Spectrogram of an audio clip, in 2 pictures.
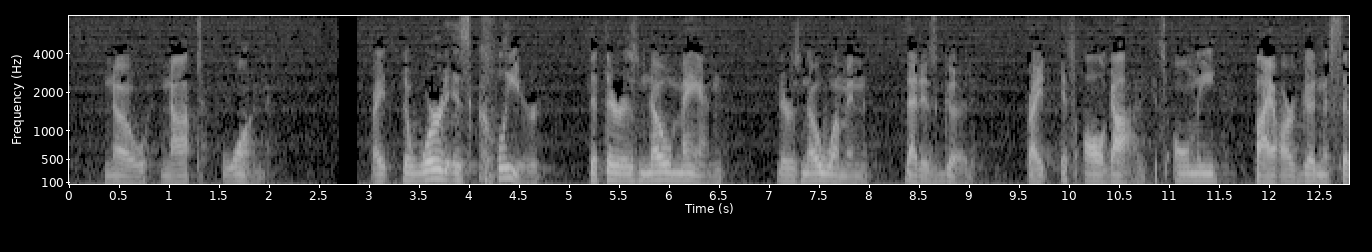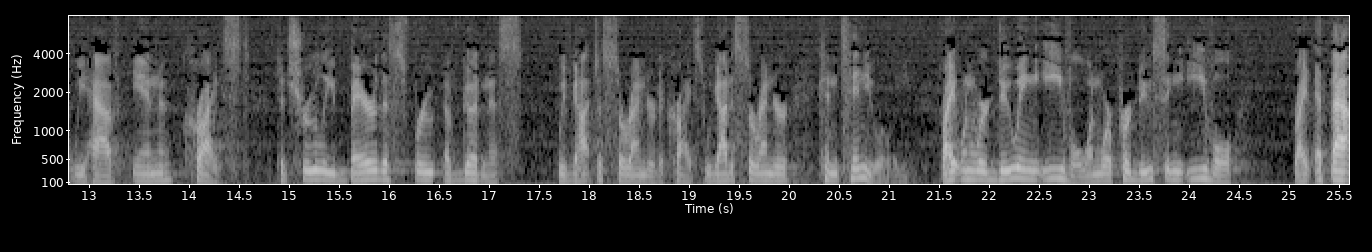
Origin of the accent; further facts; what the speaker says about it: St. Elmo, United States; I don't know anybody like this because I grew up in St. Elmo.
